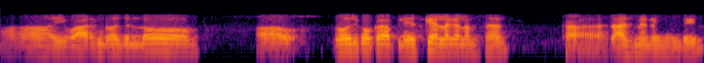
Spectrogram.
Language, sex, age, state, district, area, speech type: Telugu, male, 45-60, Andhra Pradesh, Kakinada, urban, conversation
